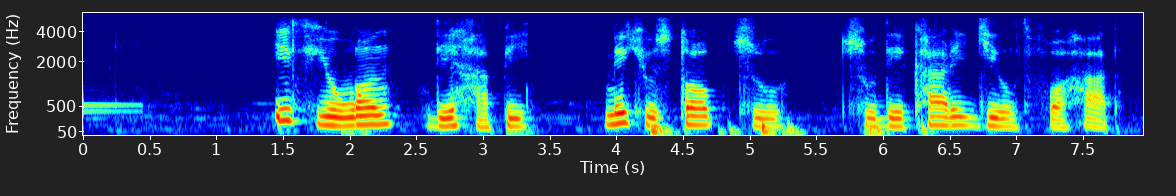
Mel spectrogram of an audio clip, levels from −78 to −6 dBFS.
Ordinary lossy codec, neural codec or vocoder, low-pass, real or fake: none; none; 5.4 kHz; real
